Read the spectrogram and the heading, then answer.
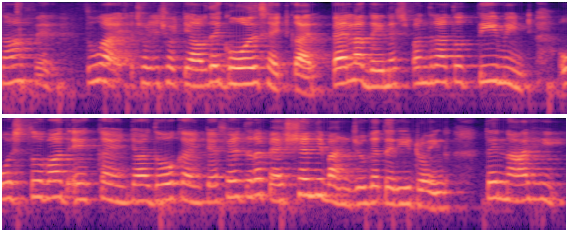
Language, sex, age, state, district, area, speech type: Punjabi, female, 18-30, Punjab, Fazilka, rural, spontaneous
